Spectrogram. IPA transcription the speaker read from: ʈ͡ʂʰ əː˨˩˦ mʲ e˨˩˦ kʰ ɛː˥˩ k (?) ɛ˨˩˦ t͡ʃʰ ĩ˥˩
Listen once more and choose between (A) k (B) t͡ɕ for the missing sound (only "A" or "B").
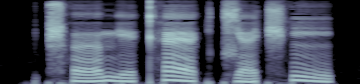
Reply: B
